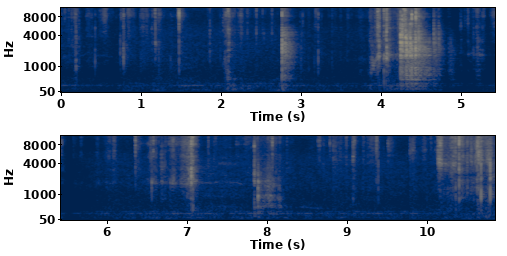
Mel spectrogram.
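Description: A Kinder Surprise Applaydu egg capsule being opened up close: scattered light plastic clicks and taps, then a louder crinkling snap around the middle, followed by more soft handling noises.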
